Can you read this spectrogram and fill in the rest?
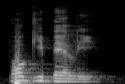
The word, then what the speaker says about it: pogibeli: stihu pročitali smo v pogibeli sa L. Dakle, nema jotovanja ovdje u krajnjem slogu.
